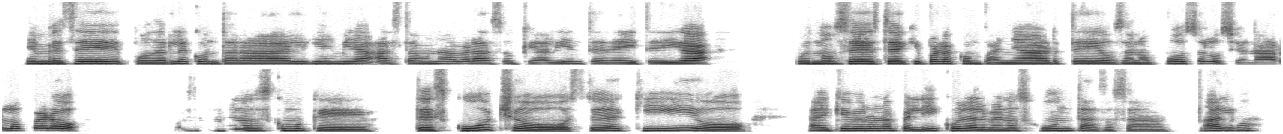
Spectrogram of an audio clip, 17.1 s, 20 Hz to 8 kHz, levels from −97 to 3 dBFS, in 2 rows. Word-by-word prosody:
en 220 Hz, -1 st, +2 dB
vez 210 Hz, 0 st, +1 dB
de 245 Hz, -3 st, +4 dB
poderle 210 Hz, +2 st, -2 dB
contar 210 Hz, -3 st, -3 dB
a 210 Hz, 0 st, 0 dB
alguien, 220 Hz, 0 st, -2 dB
mira, 220 Hz, 0 st, -1 dB
hasta 215 Hz, 0 st, -7 dB
un 210 Hz, +1 st, -3 dB
abrazo 215 Hz, -3 st, -4 dB
que 205 Hz, -, -10 dB
alguien 215 Hz, +3 st, -5 dB
te 215 Hz, -1 st, -7 dB
dé 200 Hz, 0 st, -5 dB
y 205 Hz, -, -1 dB
te 210 Hz, +3 st, -9 dB
diga: 210 Hz, 0 st, +4 dB, 0.5 s
"Pues 210 Hz, -1 st, -1 dB
no 215 Hz, +1 st, +2 dB
sé, 225 Hz, +2 st, +5 dB
estoy 220 Hz, 0 st, +4 dB
aquí 215 Hz, +1 st, -1 dB
para 240 Hz, +2 st, +1 dB
acompañarte, 210 Hz, 0 st, -1 dB
o 200 Hz, -, -3 dB
sea, 205 Hz, 0 st, -4 dB
no 200 Hz, -1 st, -3 dB
puedo 230 Hz, +3 st, -1 dB
solucionarlo, 205 Hz, -2 st, -4 dB
pero, 260 Hz, -6 st, +4 dB, 0.9 s
al 200 Hz, -, -9 dB
menos 220 Hz, 0 st, +1 dB
es 205 Hz, -, -10 dB
como 245 Hz, -4 st, +1 dB
que 195 Hz, -2 st, 0 dB, 0.3 s
te 205 Hz, -, +3 dB
escucho 255 Hz, +3 st, +3 dB
o 190 Hz, -2 st, +5 dB
estoy 210 Hz, +3 st, -3 dB
aquí 235 Hz, +4 st, 0 dB
o 190 Hz, -4 st, +3 dB, 0.4 s
hay 210 Hz, -1 st, -1 dB
que 235 Hz, +2 st, +1 dB
ver 235 Hz, 0 st, +3 dB
una 255 Hz, 0 st, +1 dB
película 225 Hz, +2 st, +1 dB
al 200 Hz, -1 st, +1 dB
menos 210 Hz, +1 st, -2 dB
juntas", 230 Hz, -2 st, -1 dB
o 200 Hz, -, -6 dB
sea, 190 Hz, -1 st, -8 dB, 0.2 s
algo. 265 Hz, +2 st, 0 dB
215 Hz, 185 wpm, -20 LUFS, 205-230 Hz, 0.9 s, sé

